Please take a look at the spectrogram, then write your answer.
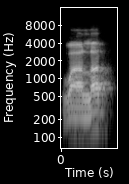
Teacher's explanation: panjang dua harkat sama dengan mad thii nah ini karena waqaf dalnya dibaca Sukun dan qolqolah atau memantul · ini karena wakof, dalnya dibaca sukun dan kolkolah atau memantul, dibaca memantul, walad, ya ditampakkan pantulannya, kolkolah sugro.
